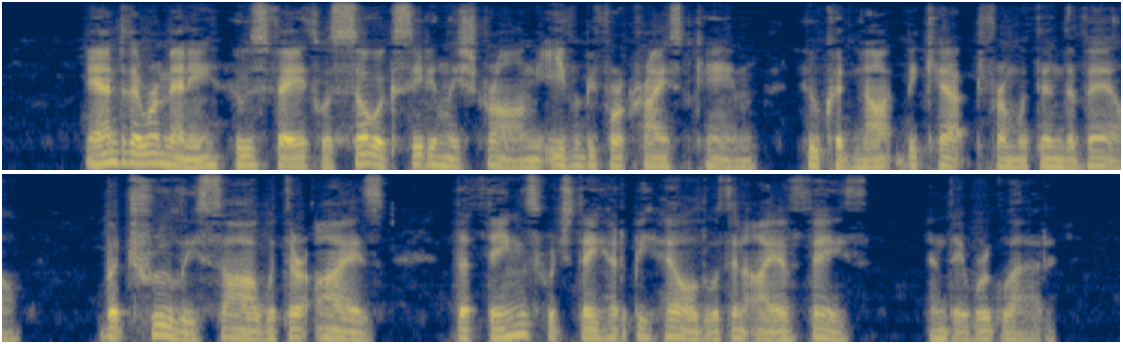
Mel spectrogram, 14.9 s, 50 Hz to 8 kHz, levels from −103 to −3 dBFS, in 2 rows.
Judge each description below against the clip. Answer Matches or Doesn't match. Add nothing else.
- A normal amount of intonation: Matches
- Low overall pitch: Matches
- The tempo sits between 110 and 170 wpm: Doesn't match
